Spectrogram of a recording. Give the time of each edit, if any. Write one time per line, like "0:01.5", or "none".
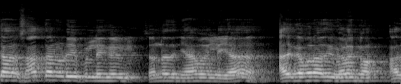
0:01.4
0:02.6

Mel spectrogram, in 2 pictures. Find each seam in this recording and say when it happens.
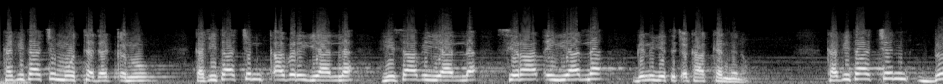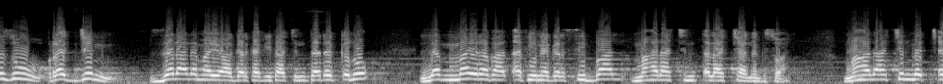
none

